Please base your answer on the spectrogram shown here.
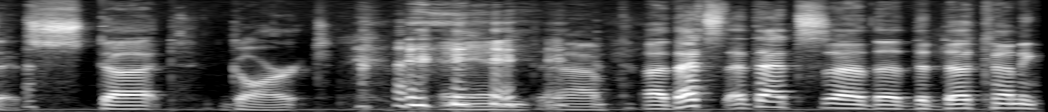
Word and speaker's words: Stuttgart: I had an old graduate school professor pronounce it Stuttgart. No. That's in Germany. We pronounce it Stuttgart, and that's the duck hunting capital of the world.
